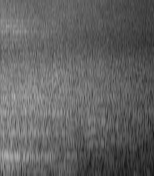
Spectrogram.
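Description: The final held chord of a live brass band (trumpets, trombones, saxophone) is released, and its last tones and the hall's reverberation die away, fading steadily over two seconds.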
